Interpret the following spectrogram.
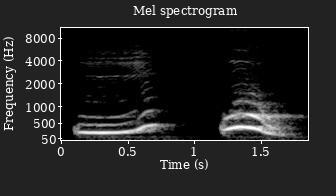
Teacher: Our tongue is moving from the front to the back. The highest part of the tongue is moving from the front to the back.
